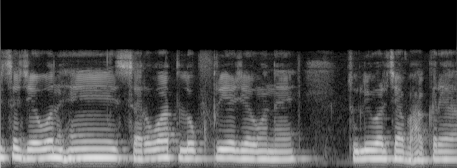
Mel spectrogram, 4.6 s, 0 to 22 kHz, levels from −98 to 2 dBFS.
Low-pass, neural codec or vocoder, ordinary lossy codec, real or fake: 7.2 kHz; none; none; real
